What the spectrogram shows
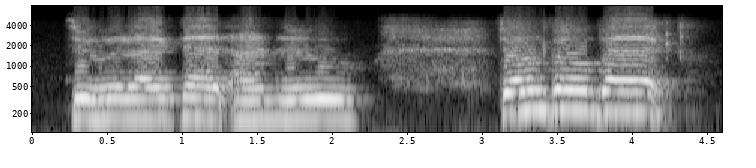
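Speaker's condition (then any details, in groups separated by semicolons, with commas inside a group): Brain injury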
